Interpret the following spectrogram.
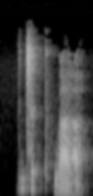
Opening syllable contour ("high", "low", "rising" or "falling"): high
